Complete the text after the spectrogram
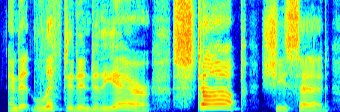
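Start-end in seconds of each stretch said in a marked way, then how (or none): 1.7-2.5 high, very loud cry; shouted. A narrator's reading. Dorothy calls to the rising balloon, shouting. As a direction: shout to halt someone leaving.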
